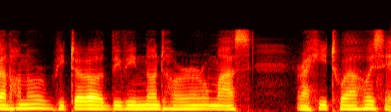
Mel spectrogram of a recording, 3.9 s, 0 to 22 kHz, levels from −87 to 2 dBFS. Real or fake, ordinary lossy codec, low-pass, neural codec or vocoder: fake; none; 7.2 kHz; codec, 16 kHz, 0.5 kbps, X-Codec, HuBERT features, trained on LibriSpeech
